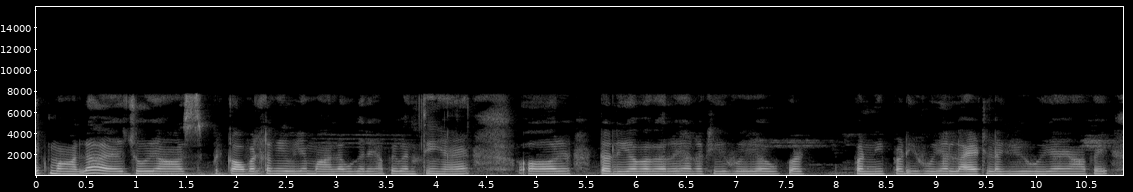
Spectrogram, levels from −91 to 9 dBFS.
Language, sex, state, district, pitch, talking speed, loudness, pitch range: Hindi, female, Bihar, Madhepura, 230 Hz, 195 wpm, -30 LUFS, 230-235 Hz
